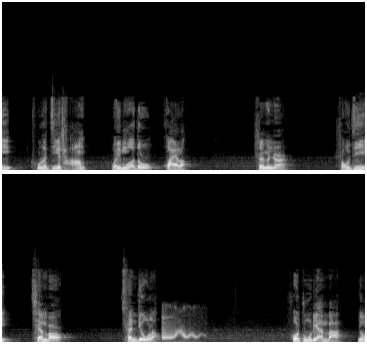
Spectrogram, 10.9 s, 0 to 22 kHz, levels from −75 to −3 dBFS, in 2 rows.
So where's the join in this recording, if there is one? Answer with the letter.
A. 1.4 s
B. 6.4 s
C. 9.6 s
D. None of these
D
